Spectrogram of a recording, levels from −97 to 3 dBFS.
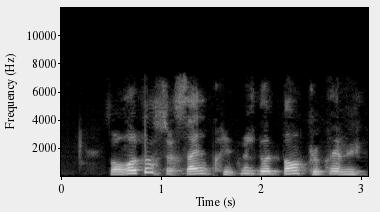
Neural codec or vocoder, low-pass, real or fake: codec, 16 kHz, 1 kbps, FreqCodec, larger model; 7.2 kHz; fake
